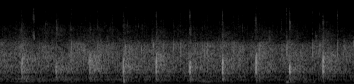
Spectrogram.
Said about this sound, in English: So if you'll do me a favor, I'd like for you to welcome our panel this morning. Go ahead and give them a round of applause. They're going to come out and take their seats.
